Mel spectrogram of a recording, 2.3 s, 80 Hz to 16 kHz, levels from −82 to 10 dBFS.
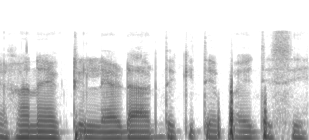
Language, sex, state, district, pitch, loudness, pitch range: Bengali, male, Assam, Hailakandi, 125 Hz, -23 LUFS, 125-130 Hz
